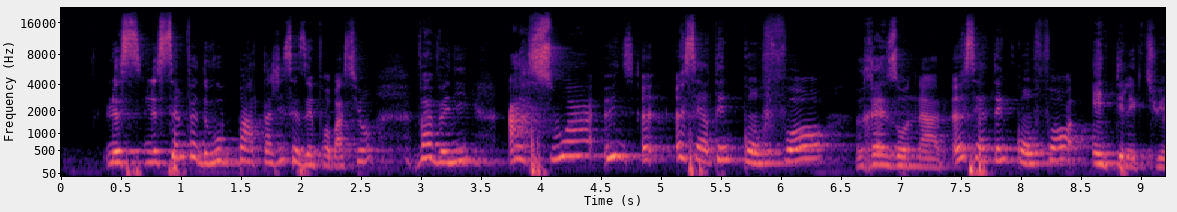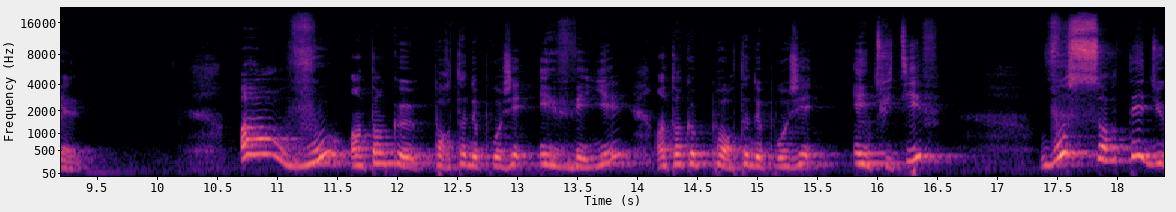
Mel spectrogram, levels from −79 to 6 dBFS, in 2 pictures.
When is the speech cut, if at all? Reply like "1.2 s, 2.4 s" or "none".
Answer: none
